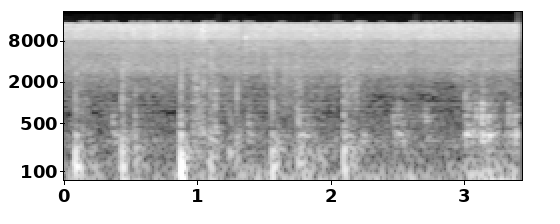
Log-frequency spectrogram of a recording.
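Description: Onions sizzle steadily in a hot pan, a close, continuous frying hiss broken by a few soft clicks and taps from stirring.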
